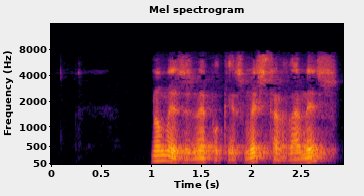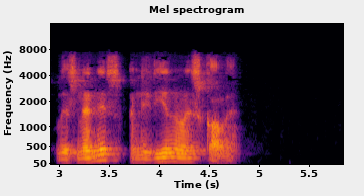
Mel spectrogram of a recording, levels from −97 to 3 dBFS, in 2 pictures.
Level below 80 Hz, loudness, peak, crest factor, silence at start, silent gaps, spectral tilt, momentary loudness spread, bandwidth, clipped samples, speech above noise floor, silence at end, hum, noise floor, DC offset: -58 dBFS; -22 LUFS; -2 dBFS; 22 dB; 1 s; none; -4.5 dB/octave; 8 LU; 7.6 kHz; under 0.1%; 67 dB; 1.05 s; none; -89 dBFS; under 0.1%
